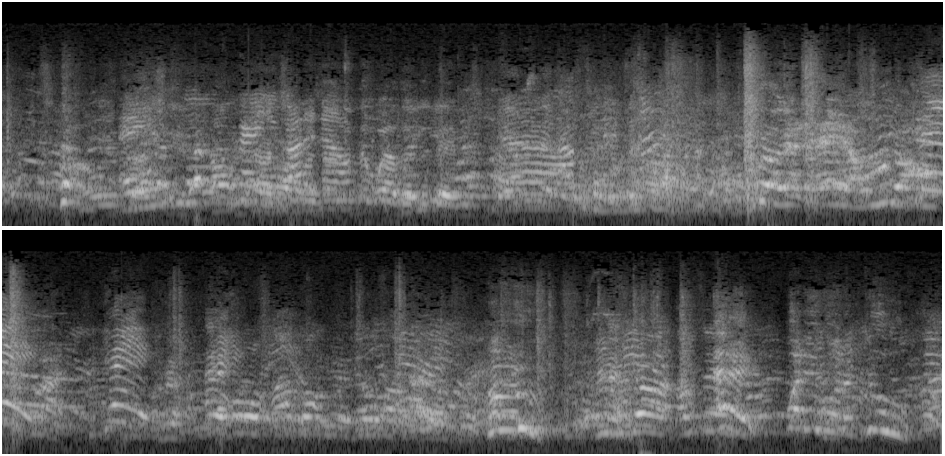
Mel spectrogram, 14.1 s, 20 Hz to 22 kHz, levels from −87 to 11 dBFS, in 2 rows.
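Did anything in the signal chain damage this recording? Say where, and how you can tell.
No, nothing along the way seems to have hurt it, since there's no sign of damage from any stage of the chain anywhere in it.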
